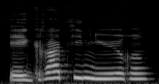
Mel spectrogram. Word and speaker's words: égratignure: Égratignure.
